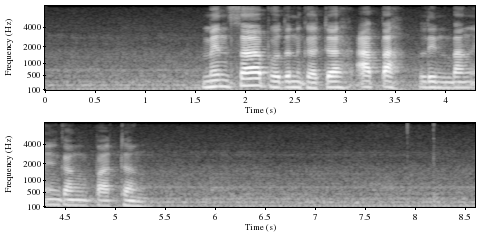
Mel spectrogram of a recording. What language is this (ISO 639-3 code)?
jav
